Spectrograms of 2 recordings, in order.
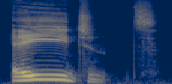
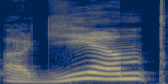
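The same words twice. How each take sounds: First: The stress is on the first syllable. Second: The stress is on the second syllable. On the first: "In English it's on the first syllable" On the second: "in Russian the stress is on the second syllable"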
